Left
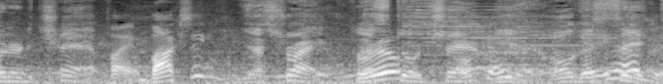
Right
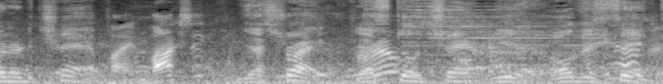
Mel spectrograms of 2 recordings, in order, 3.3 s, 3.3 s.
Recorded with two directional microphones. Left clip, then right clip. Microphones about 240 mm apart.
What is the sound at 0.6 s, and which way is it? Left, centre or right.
Speech, left.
